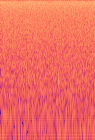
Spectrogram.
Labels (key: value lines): label: ambient
recorder: HydroMoth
